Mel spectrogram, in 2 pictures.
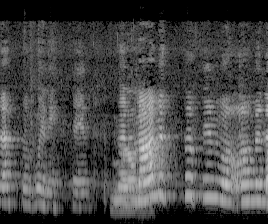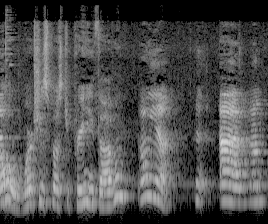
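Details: Adult speaker; dysarthria (cerebral palsy).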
